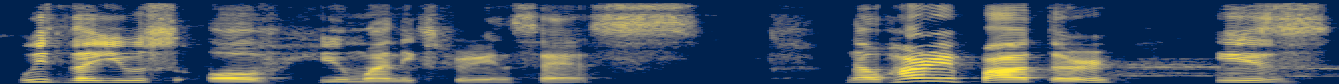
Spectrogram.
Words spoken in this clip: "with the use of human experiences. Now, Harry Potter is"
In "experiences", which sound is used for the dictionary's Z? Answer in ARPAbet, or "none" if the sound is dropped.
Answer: S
